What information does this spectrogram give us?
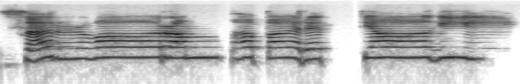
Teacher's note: sa is followed by half ra and a complete va sound.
